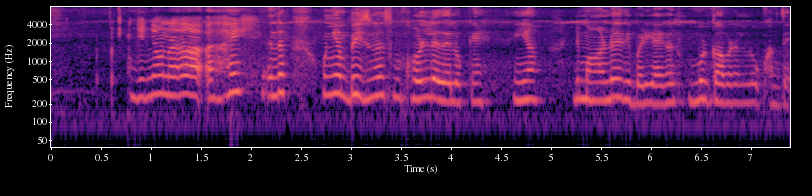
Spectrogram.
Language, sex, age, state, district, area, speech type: Dogri, female, 30-45, Jammu and Kashmir, Samba, rural, spontaneous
